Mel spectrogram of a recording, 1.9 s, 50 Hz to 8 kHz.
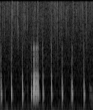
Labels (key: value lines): label: biophony, knock croak
recorder: SoundTrap 300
